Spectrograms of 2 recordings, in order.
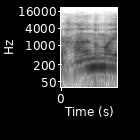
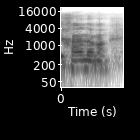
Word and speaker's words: Hanuman: Tem a pronúncia Hanuman e Hanuman é um deus macaco hindu, né?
